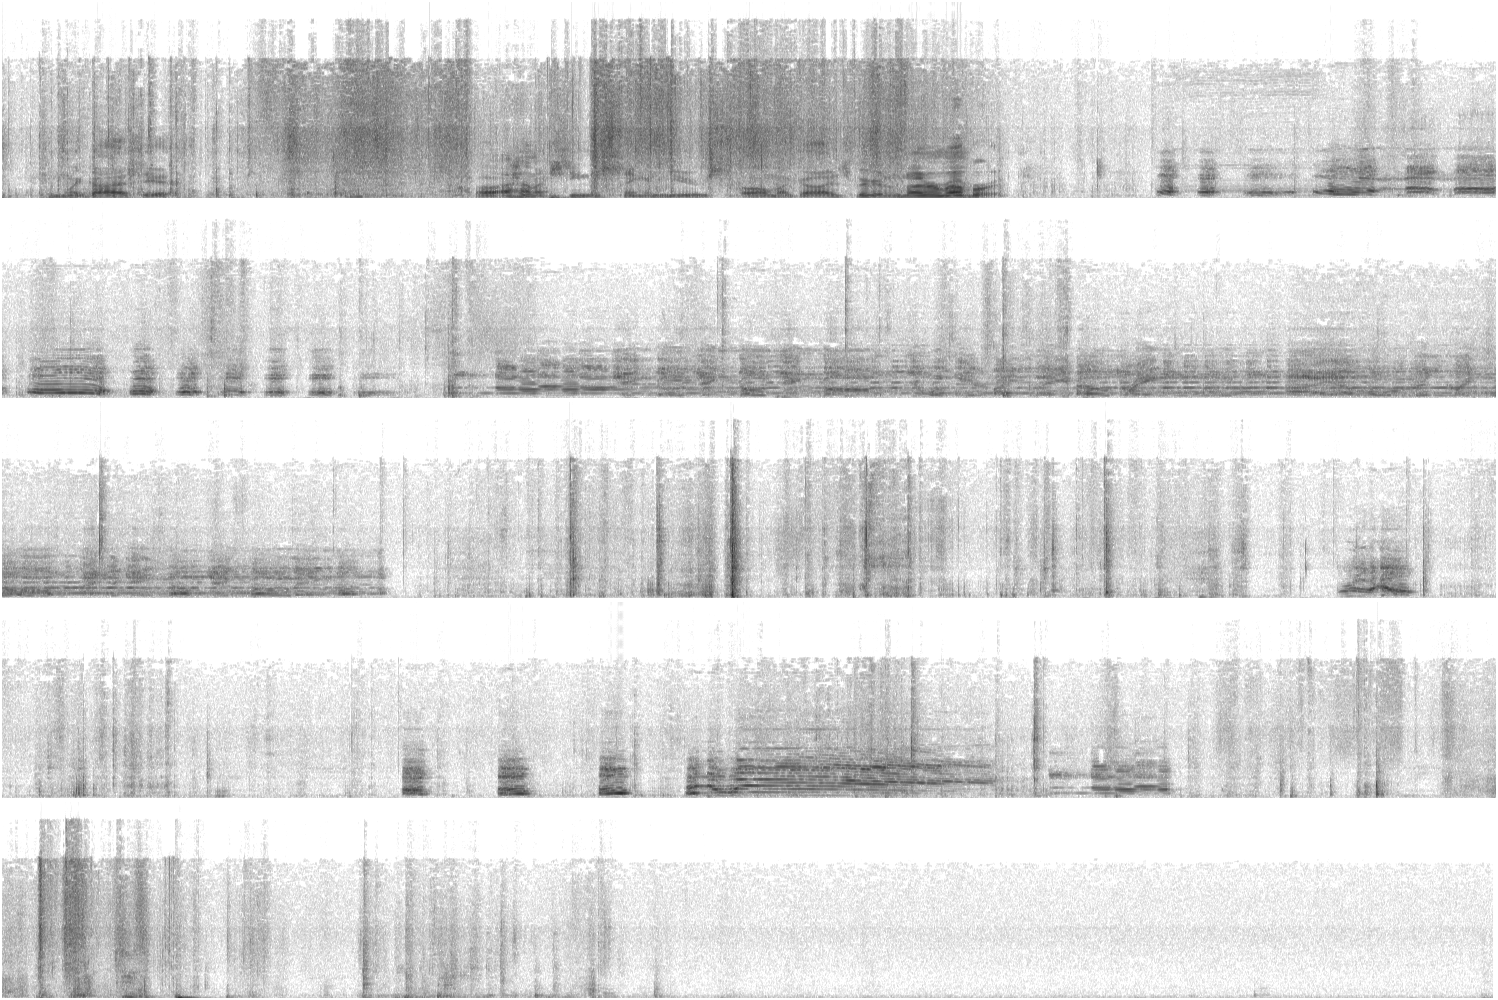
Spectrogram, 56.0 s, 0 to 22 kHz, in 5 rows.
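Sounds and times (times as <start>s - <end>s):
cardboard box handling: 0.0s - 3.6s
cardboard box rustling and scraping: 0.0s - 7.2s, 26.1s - 31.9s, 33.5s - 35.5s, 42.6s - 46.7s.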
